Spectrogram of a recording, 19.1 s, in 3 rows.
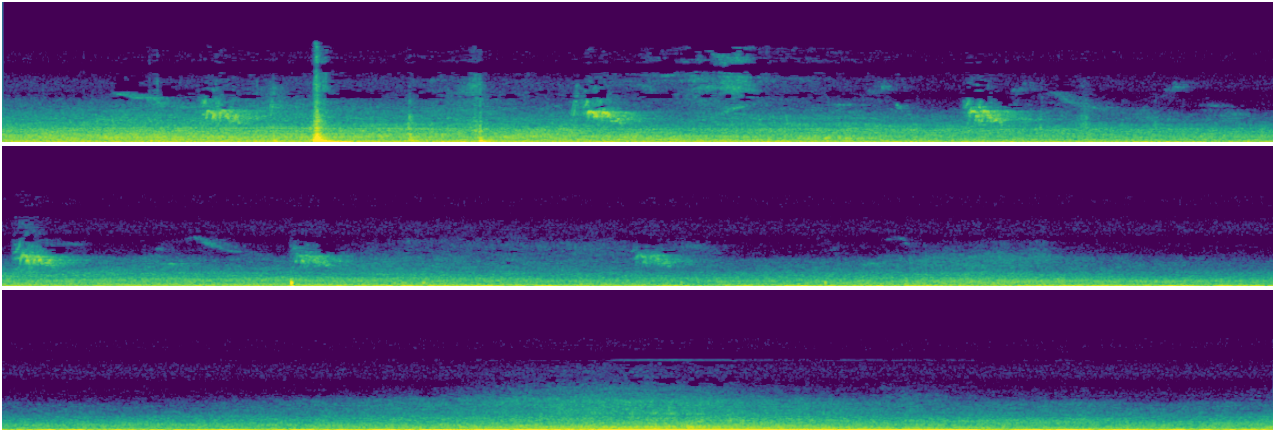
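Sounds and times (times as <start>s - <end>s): bird chirping: 0.6s - 1.6s, 2.8s - 3.3s, 4.4s - 8.1s.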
